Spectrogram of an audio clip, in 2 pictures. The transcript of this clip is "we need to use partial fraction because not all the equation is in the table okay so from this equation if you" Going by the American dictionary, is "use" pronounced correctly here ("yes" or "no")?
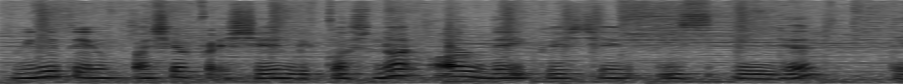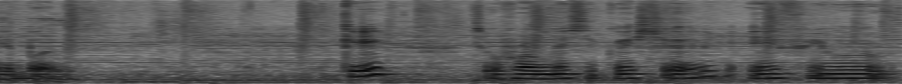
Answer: no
